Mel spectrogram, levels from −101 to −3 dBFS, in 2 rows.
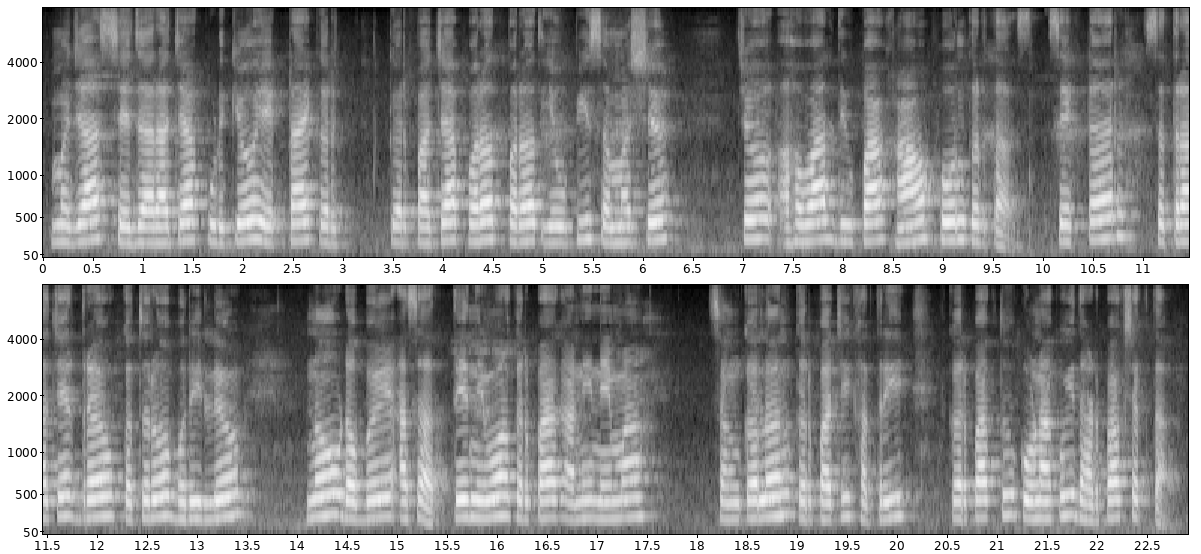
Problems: constant background noise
